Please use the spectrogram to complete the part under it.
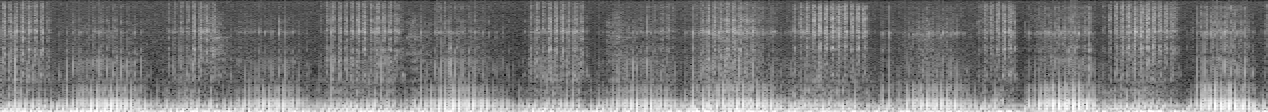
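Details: Purring of two cats, a soft rattling drone that throbs in alternating in- and out-breaths, each swell lasting under a second, close and calm.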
